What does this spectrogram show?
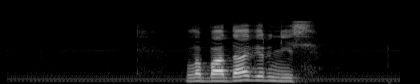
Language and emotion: Russian, neutral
